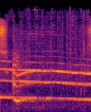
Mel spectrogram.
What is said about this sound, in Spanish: Unos momentos más tarde, sin embargo, mis oídos se habían acostumbrado a los aullidos y los caballos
